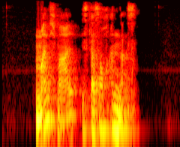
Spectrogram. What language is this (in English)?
German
